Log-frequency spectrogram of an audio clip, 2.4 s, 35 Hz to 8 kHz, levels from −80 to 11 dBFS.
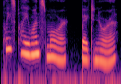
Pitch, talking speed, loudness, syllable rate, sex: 205 Hz, 150 wpm, -16 LUFS, 4.4 syllables/s, female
